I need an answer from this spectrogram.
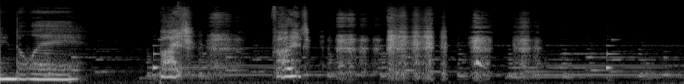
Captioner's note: sob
